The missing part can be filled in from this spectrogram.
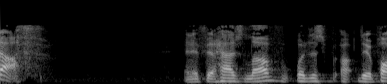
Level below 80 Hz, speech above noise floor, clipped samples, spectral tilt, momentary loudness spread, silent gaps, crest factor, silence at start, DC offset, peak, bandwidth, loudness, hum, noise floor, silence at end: -66 dBFS; 43 dB; under 0.1%; -3.5 dB/octave; 12 LU; none; 22 dB; 0 s; under 0.1%; -8 dBFS; 6.8 kHz; -29 LUFS; none; -70 dBFS; 0 s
